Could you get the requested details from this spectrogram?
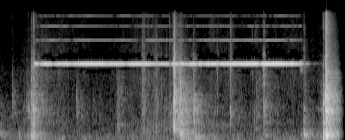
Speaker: To first start grabbing an AED, you just pull open the door. Oftentimes there will be a loud alarm associated with it.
